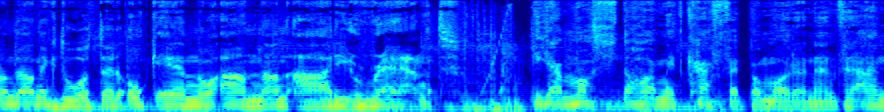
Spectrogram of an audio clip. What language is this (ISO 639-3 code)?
swe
